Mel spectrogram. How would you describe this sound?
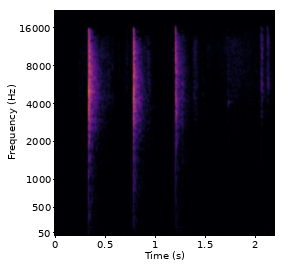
FX Hojas golpes
Golpes de hojas sobre una mesa de madera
